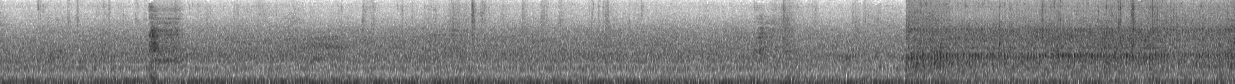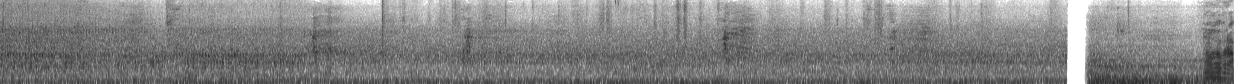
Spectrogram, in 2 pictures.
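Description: A DAF truck's diesel engine idling steadily, a constant low rumble. A higher hum joins it about ten seconds in.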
